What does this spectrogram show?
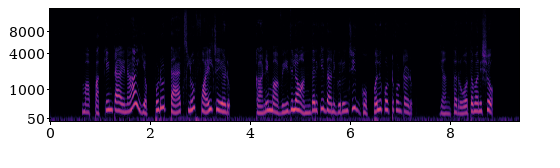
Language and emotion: Telugu, disgusted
